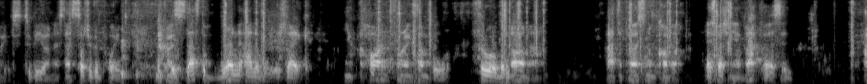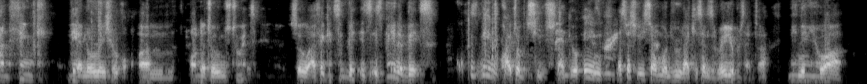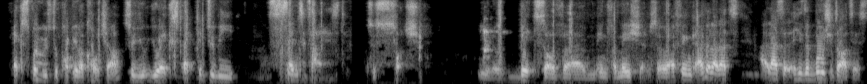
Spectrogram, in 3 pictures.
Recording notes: BE AWARE OF SOUND ISSUES.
